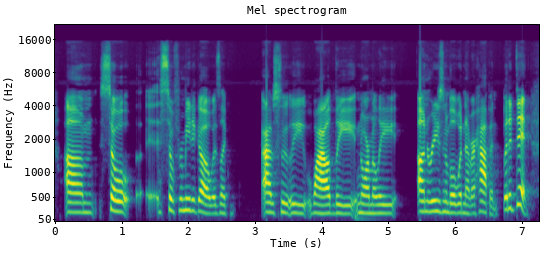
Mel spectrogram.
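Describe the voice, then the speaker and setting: On a very clean recording with a silent background, a woman talks fairly quickly in an animated tone at a medium pitch with ordinary pitch variation. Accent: Canadian. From Canada. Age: 30s. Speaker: podcast host. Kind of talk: casual chat.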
